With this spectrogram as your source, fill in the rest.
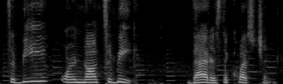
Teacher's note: the extra unstressed syllable at the end of the line though not common is still a possible variation in iambic line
